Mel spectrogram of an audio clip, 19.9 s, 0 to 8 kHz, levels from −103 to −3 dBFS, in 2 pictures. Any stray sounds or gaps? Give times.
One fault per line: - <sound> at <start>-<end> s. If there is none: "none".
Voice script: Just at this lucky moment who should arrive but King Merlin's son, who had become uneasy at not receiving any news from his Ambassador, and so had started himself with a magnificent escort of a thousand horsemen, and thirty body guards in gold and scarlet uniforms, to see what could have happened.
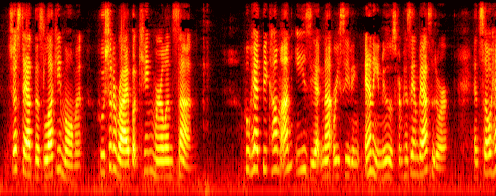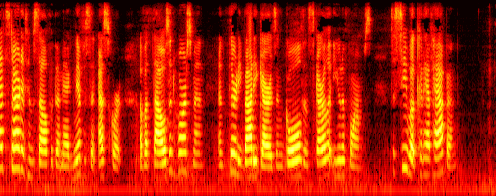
none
